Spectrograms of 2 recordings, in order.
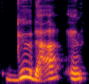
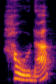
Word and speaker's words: Gouda: I was in The Hague today, and yesterday we were in Gouda, which everyone pronounces as Gouda, but really it's Gouda.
